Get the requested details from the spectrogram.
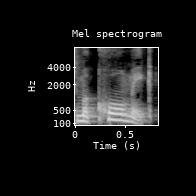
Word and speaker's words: McCormick: So it's McCormick, McCormick.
